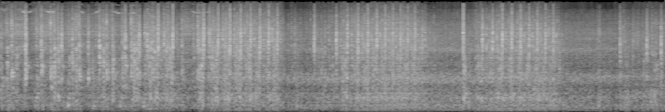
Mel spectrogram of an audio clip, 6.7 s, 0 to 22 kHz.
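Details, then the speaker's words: 1974 Ford F-100 4x4 big block, sat for decades and once submerged: ragged, ticking idle whose beat keeps dipping and stumbling, barely holding idle; cause not yet found. "I know you can idle don't act like you can't"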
